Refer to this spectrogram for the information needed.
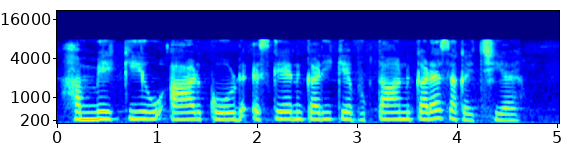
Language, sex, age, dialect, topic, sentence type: Maithili, female, 18-24, Angika, banking, question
